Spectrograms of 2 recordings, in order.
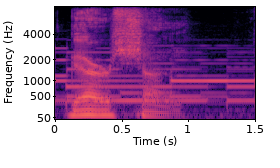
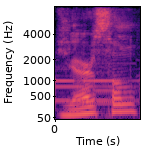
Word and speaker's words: Gerson: Sometimes English speakers cannot pronounce my name in the Brazilian way, so to make it easier, my name with the English accent can be expressed like this: Gershon. Gerson comes from the Hebrew name Gershon.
